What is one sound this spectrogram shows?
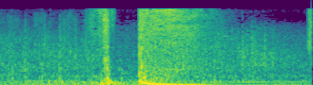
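A loud explosion booms up close.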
